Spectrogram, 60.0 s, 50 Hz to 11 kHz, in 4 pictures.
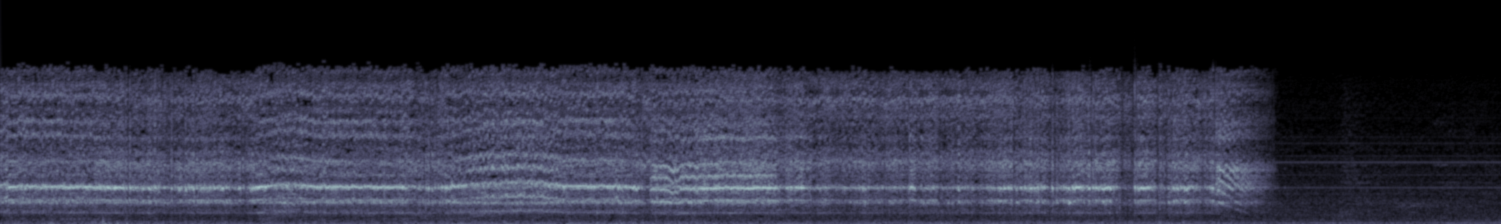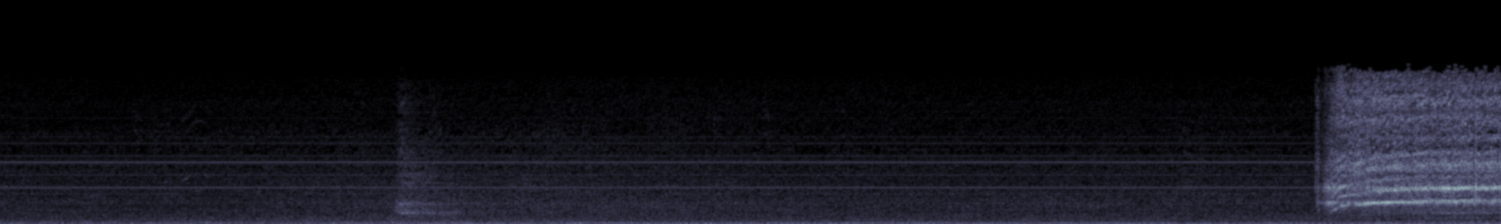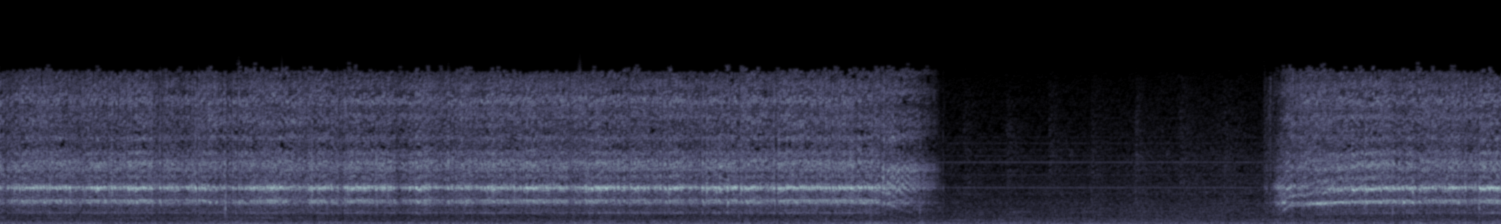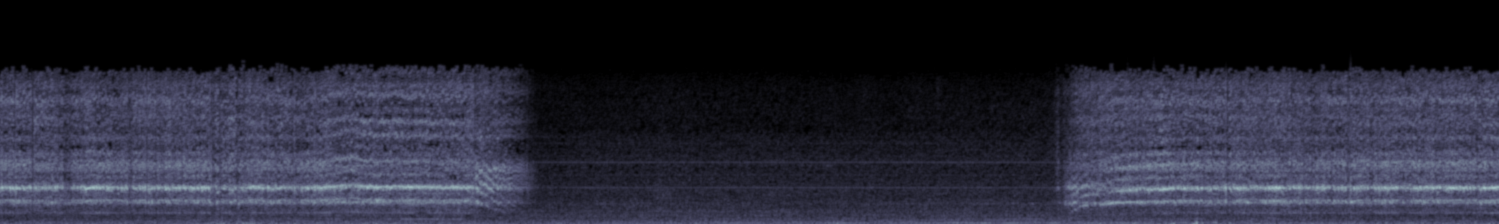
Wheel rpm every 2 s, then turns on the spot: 160, 160, 160, 160, 160, 160, 20, 0, 0, 0, 0, 0, 0, 0, 110, 160, 160, 160, 160, 80, 0, 80, 160, 160, 150, 10, 0, 10, 150, 160.
none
